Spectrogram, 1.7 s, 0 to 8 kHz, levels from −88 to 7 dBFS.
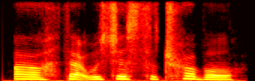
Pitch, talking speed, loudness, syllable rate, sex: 210 Hz, 210 wpm, -16 LUFS, 4.9 syllables/s, female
